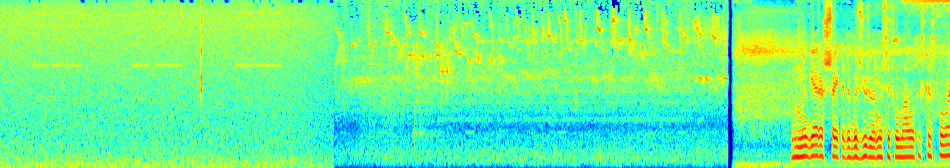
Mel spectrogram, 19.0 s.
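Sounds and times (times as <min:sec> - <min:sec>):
light outdoor hiss: 0:00.0 - 0:19.0
muffled rushing hiss: 0:00.0 - 0:19.0
birds chirping and singing: 0:06.7 - 0:14.6.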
